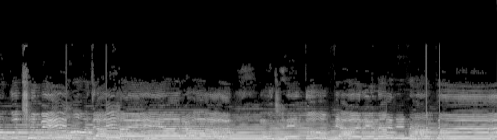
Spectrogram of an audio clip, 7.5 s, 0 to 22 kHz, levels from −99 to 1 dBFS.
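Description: Chunks out of order: twice, a 200 ms chunk was delivered three chunks late, so from 1.0 to 1.8 s and again from 5.8 to 6.6 s the audio jumbles briefly with three hard joins.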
